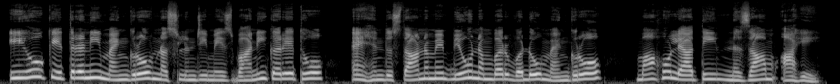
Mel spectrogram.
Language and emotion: Sindhi, neutral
